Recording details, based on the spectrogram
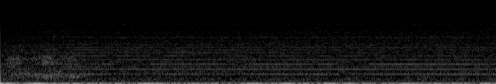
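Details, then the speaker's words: KNSTAR FP-319U retro radio cassette player, nothing playing or volume down, on battery or mains: low steady faint hum/buzz from the speaker, heard with mic held near the unit; buzz disappears once volume is turned up. "It's, when you've got nothing playing or the volume down, you've got this slight buzz coming through."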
